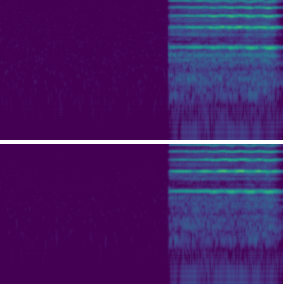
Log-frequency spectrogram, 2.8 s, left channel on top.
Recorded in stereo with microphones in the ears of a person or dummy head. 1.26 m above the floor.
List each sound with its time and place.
1.7 s a violin: 40° left (ahead or behind), 1.6 m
